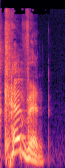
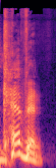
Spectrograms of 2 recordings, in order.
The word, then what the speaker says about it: Cefn: It's Kevin. It's pronounced Kevin. – So seven's pronounced Kevin. – C-E-F-N is pronounced Kevin. It's the Kevin Druids.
